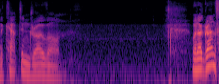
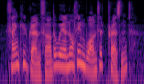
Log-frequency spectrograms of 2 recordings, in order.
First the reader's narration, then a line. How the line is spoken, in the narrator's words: said coldly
